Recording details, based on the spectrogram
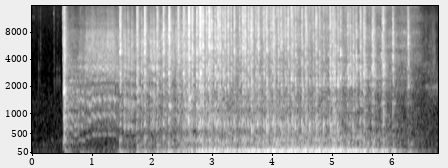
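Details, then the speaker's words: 1973 Mercury Cougar 351 Cleveland V8, unrebuilt carburetor, first start attempt: cranks, catches to a ragged run for seconds then stalls; seems to get fuel, owner suspects fuel pump may be bad. "squirter it sounds like it's getting fuel it's and I have no idea if this fuel pump's any good either so the fuel pump could be shot"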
